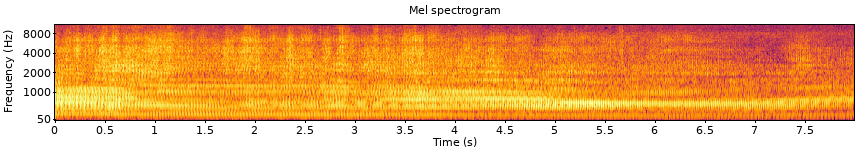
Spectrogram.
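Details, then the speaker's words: 50% scale Bucker Jungmeister RC plane in flight: big single-cylinder engine droning overhead, note wavering and uneven; engine then quit on its own, later traced to a bent pushrod. "Something doesn't sound right. Something came loose."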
